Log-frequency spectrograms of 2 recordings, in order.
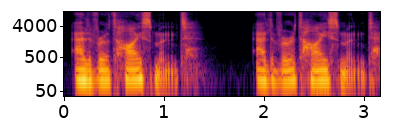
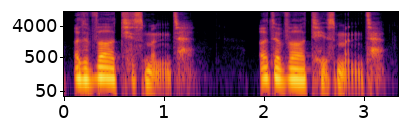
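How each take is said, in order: First: Advertisement stressed on AD with a long TISE, ad-ver-TISE-ment; slow American advertisement; American pronunciation. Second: Advertisement stressed on VER, ad-VER-tis-ment; slow British advertisement; British pronunciation. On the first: Teacher reviews American words for students. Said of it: "这个是美式英文哦". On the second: Teacher reviews British words for students. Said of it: "英式的发音". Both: Shown as a demonstration.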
